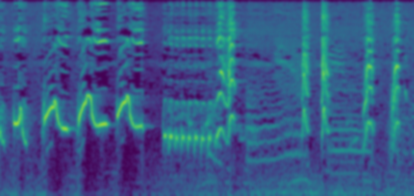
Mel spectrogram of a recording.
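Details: Laughingthrush singing in the wild in bamboo scrub: a run of four rising-and-falling whistled notes, then a fast stuttering chatter, then scattered sharp whistled upslurs.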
